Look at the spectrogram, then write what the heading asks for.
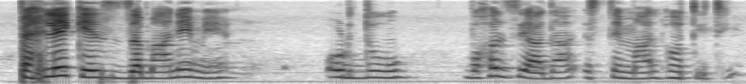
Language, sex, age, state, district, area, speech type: Urdu, female, 18-30, Telangana, Hyderabad, urban, spontaneous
